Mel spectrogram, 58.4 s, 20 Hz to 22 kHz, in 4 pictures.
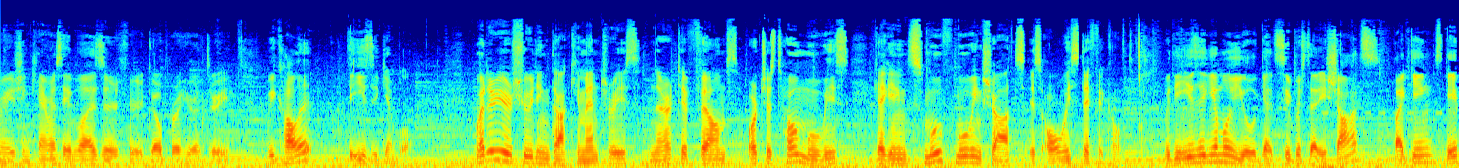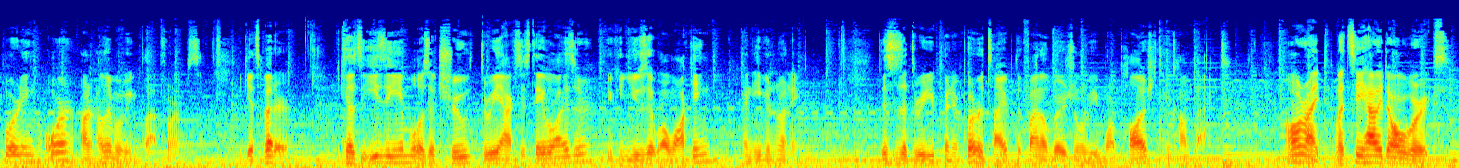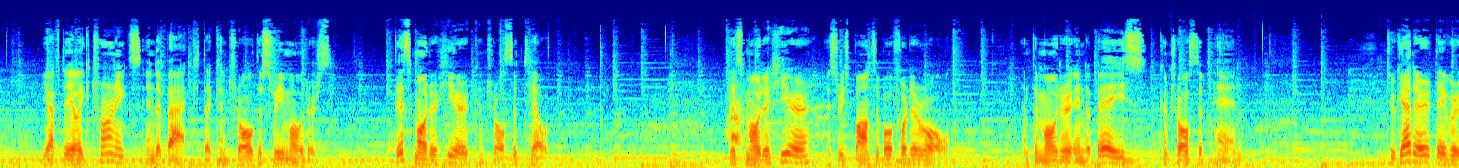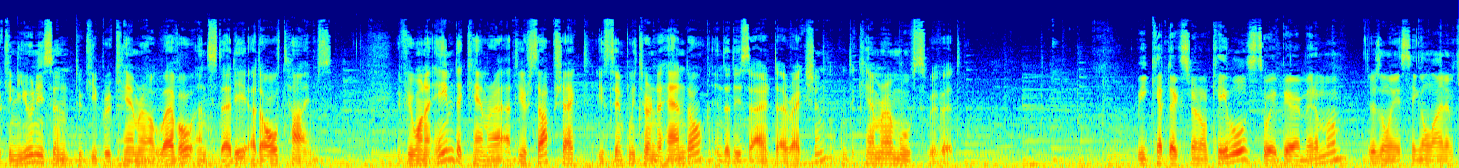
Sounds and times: Speech: 0.0s - 4.1s, 4.8s - 22.6s, 23.4s - 26.8s, 27.4s - 32.5s, 33.2s - 34.7s, 36.5s - 38.7s, 39.4s - 41.6s, 43.1s - 47.1s, 47.8s - 53.4s, 55.2s - 58.3s
Music: 0.0s - 58.3s.

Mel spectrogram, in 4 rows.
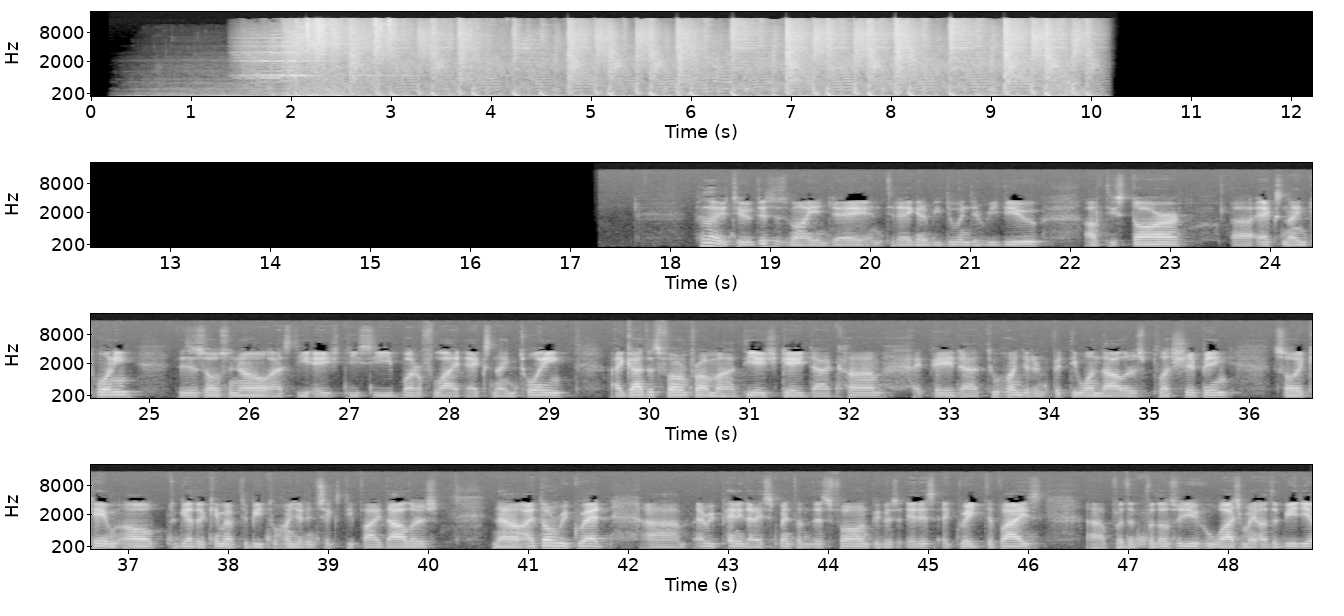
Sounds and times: Trance music: 1.3s - 10.2s.

